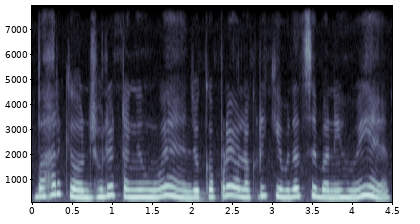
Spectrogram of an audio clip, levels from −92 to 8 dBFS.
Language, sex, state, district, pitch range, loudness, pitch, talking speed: Hindi, female, Jharkhand, Garhwa, 285-340 Hz, -11 LUFS, 305 Hz, 225 wpm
